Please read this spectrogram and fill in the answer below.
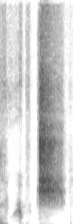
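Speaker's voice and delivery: soft whispered hiss of a swipe; imitated cat swipe. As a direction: breathe out a quick, voiceless whoosh. Imitates cat swiping paw.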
